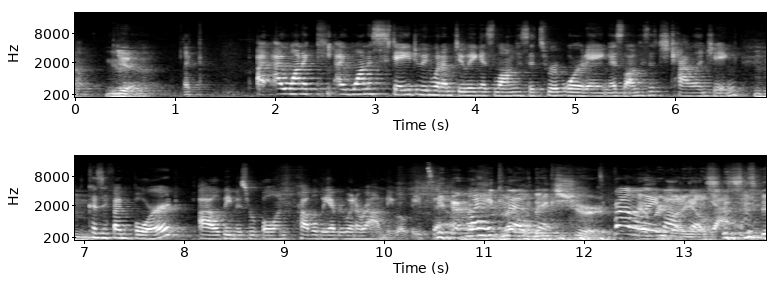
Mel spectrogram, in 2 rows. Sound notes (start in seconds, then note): 10.3 laughter; 13.2 laughter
